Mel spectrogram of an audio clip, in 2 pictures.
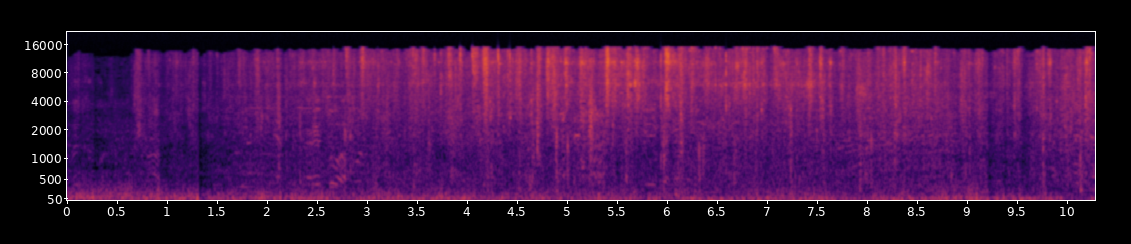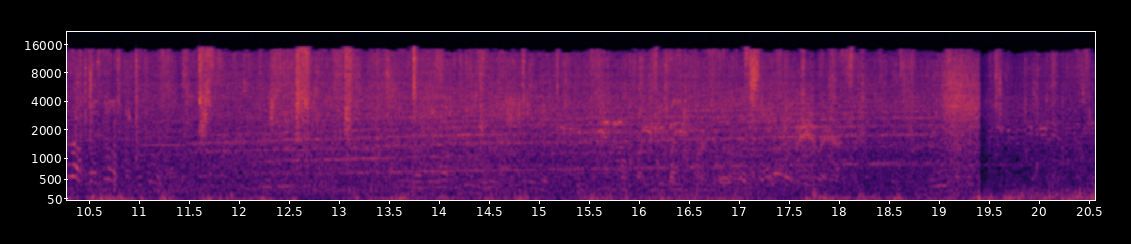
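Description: Dense, irregular clattering knocks over a low rumble, with people's voices. About halfway through, a faint wavering tone drifts in pitch for several seconds.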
